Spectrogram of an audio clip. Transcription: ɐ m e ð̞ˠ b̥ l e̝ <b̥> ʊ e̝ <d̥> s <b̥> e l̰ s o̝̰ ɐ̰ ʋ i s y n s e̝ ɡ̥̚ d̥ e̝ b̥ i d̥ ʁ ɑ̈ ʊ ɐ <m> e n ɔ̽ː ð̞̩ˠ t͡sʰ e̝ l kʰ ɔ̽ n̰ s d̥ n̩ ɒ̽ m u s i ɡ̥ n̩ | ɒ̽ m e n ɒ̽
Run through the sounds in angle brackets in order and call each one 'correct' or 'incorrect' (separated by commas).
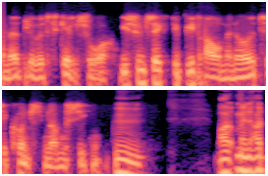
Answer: incorrect, correct, incorrect, correct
